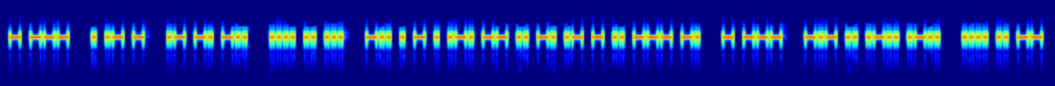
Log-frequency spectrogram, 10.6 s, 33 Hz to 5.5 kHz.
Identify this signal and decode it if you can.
Morse code, heard as a keyed tone, about 36 wpm, 600 Hz. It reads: TO EAT AND HIS DETERMINATION TO KILL HIM
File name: the old man and the sea 2 35wpm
